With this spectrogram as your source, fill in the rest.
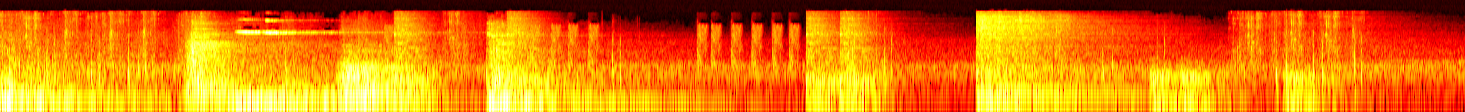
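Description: Heavy armored footsteps clank on stone.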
